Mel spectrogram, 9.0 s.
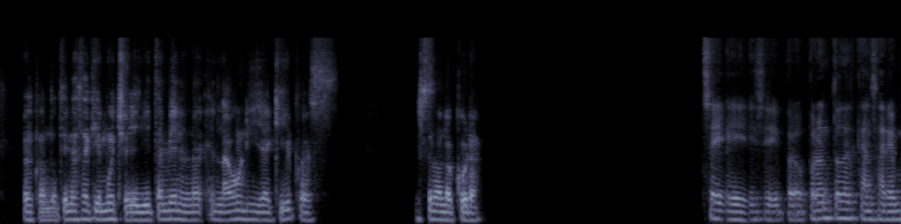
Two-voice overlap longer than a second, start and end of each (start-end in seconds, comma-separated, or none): none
